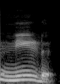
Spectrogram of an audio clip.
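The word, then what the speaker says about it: knead: क्योंकि के साइलेंट होता है। हम इसको कहेंगे नीड।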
